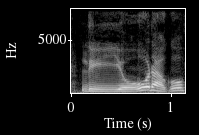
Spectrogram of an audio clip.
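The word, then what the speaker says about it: 旅游: 그렇기 때문에 우리는 여행이라고 하고 중국어에서는 류요라고 발음을 합니다.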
